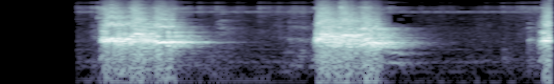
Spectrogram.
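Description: A dog barking three times, each bark drawn out to under a second, about two seconds apart, the third just at the end.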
